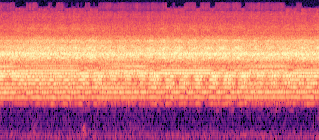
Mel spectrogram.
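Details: Continuous shrill whirring of cicadas (jhyaukiri) in Shivapuri National Park, Tarkeshwor, captured by cellphone; an unbroken high buzz with a subtle throbbing texture and no gaps, nothing else clearly audible.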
